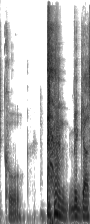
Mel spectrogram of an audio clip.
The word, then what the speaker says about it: Kou: The funny thing about the pronunciation cool, like it translates to the word arse in Portuguese.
